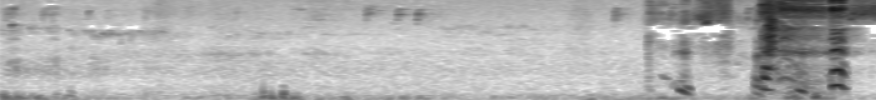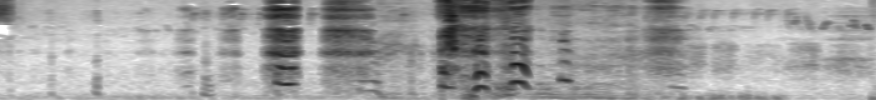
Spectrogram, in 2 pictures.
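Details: Keyush the husky outdoors at a birthday party he throws for his best friend, singing to him. After a quiet start come several short, wavering, howl-like vocal bursts in quick succession, with faint background noise between them.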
